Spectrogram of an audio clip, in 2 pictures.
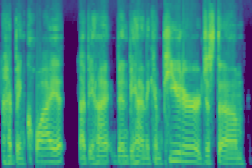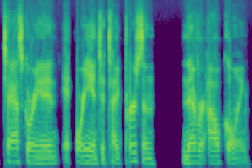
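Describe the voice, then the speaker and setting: A man's voice: medium pitch, measured pace, a bit bright, no room sound. A man hosting a podcast interview, talking in a chatty, upbeat and reflective way. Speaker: podcast host. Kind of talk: casual interview chat.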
